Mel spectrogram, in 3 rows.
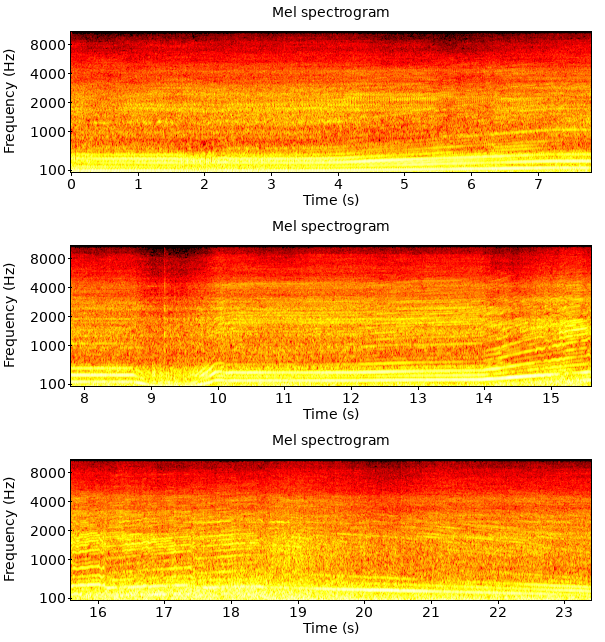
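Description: A BMW S1000RR sport motorcycle engine runs loud and close, idling then revving up and down in smooth rising and falling sweeps with a brief sharp dip, steady throughout.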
